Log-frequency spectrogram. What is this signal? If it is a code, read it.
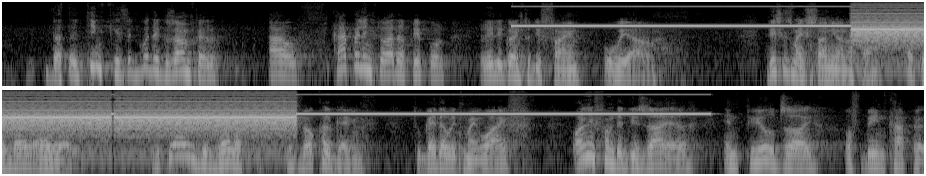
Commodore tape loading (standard loader), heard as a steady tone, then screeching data.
